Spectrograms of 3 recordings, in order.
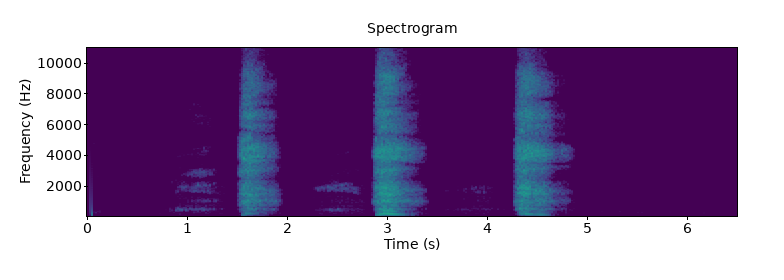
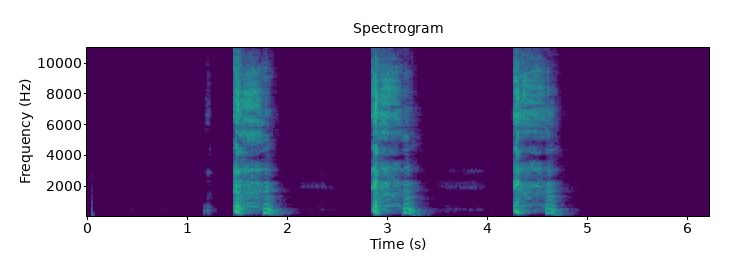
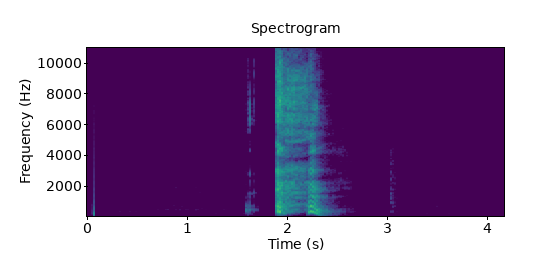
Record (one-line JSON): {"exhalation_length": "6.5 s", "exhalation_amplitude": 11925, "exhalation_signal_mean_std_ratio": 0.31, "three_cough_length": "6.2 s", "three_cough_amplitude": 25817, "three_cough_signal_mean_std_ratio": 0.32, "cough_length": "4.2 s", "cough_amplitude": 28834, "cough_signal_mean_std_ratio": 0.21, "survey_phase": "beta (2021-08-13 to 2022-03-07)", "age": "65+", "gender": "Female", "wearing_mask": "No", "symptom_none": true, "smoker_status": "Current smoker (11 or more cigarettes per day)", "respiratory_condition_asthma": false, "respiratory_condition_other": false, "recruitment_source": "REACT", "submission_delay": "3 days", "covid_test_result": "Negative", "covid_test_method": "RT-qPCR"}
